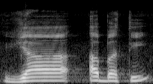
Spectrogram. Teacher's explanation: یا میں مد منفصل ہے، مد جائز بھی کہتے ہیں، منیمم 3 سے 4 حرکات کی مقدار کھینچ کر پڑھا جائے گا، زیادہ سے زیادہ 5 سے 6 حرکات کی مقدار کھینچ کر پڑھ سکتے ہیں۔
